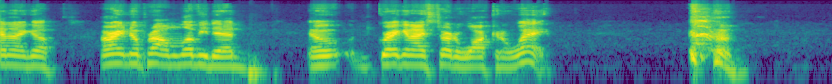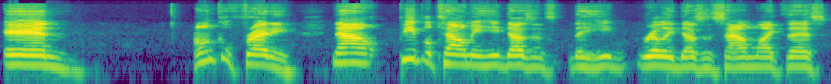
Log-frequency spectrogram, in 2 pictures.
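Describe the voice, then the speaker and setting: Animated storyteller man, bright voice. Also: high voice, normal speed. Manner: animated, does voices in his stories. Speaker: podcast guest. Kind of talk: casual storytelling.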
